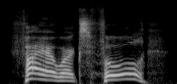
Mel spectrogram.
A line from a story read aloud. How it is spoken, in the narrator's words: the woman shouted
